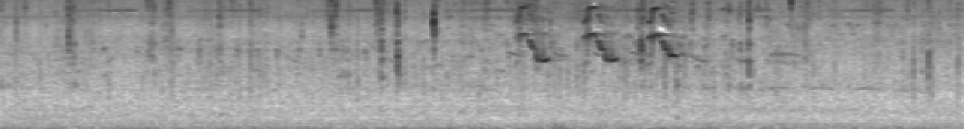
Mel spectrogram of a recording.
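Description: A bird calls three quick, falling chirps about halfway through, over a steady low rumble and scattered small clicks.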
